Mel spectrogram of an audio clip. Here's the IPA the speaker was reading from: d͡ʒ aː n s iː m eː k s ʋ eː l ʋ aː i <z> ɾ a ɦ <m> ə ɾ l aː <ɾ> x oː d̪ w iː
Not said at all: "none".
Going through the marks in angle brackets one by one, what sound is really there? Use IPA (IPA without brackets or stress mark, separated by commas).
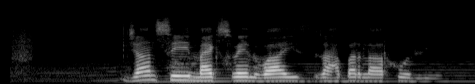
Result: z, b, ɾ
